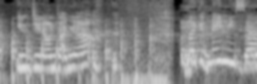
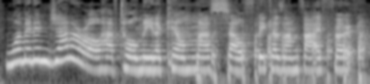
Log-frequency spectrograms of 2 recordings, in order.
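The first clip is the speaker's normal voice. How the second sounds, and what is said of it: Old black-and-white movie villain voice. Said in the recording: “Is that his accent? ... You sound like the antagonist in a like an old black and white movie ... those microphones that you get at the dollar store and they like give your phone an echoey thing”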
